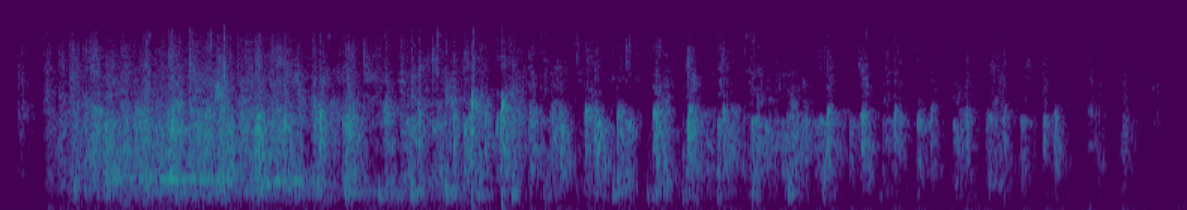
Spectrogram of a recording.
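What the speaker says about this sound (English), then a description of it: "if you could please join me for the first time in a round of applause for our newly elected town" A room of people gives a sustained round of applause for a newly elected town council at its inaugural meeting, dense clapping that builds, then thins into scattered individual claps by the end.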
